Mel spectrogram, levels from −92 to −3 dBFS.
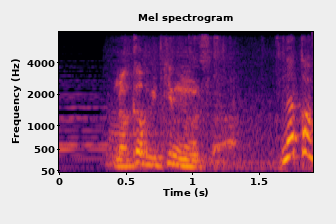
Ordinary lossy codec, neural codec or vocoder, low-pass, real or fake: none; none; 7.2 kHz; real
